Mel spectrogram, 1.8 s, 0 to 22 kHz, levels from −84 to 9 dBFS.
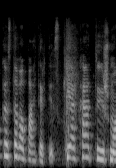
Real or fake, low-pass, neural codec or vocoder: real; 14.4 kHz; none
